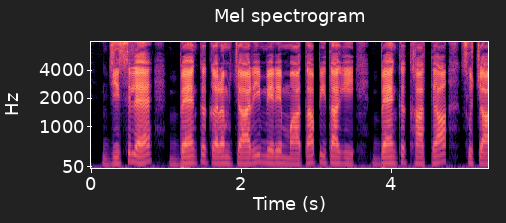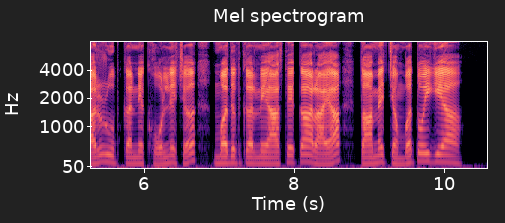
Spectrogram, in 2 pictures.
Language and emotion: Dogri, surprised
